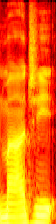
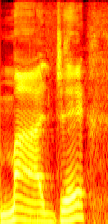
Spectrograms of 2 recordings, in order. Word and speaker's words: Maggi: Gibt es einen Zusammenhang zwischen Maggi und Vor-Maggi? – Ich glaube nicht. Es ist nur die Doppel-G, wird so ausgesprochen. Es ist ein J im Italienischen.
